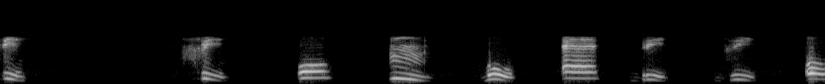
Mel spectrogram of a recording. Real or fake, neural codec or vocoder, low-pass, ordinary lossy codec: real; none; 3.6 kHz; AAC, 32 kbps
